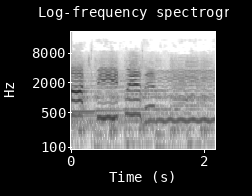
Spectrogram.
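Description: A song: a voice singing with wide vibrato over instrumental backing, a couple of short high notes in the first second, then one long held note.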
